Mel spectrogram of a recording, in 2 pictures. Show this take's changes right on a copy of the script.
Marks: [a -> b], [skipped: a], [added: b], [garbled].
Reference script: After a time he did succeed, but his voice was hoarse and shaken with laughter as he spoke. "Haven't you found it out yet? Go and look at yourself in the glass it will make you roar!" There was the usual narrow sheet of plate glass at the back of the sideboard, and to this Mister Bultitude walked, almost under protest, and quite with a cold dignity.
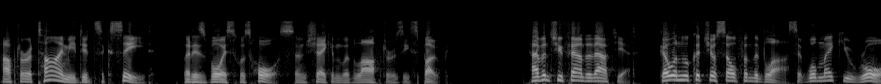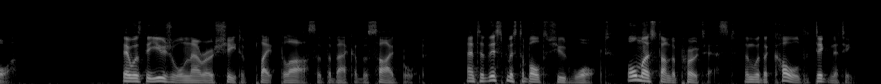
After a time he did succeed, but his voice was hoarse and shaken with laughter as he spoke. "Haven't you found it out yet? Go and look at yourself in the glass it will make you roar!" There was the usual narrow sheet of plate glass at the back of the sideboard, and to this Mister Bultitude walked, almost under protest, and [skipped: quite] with a cold dignity.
